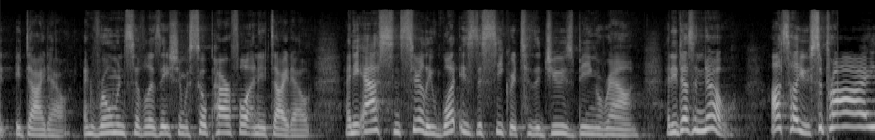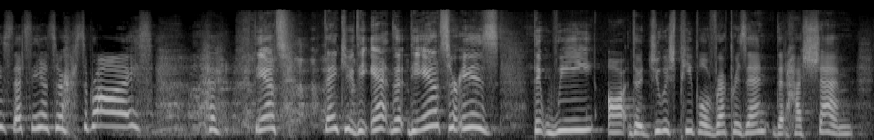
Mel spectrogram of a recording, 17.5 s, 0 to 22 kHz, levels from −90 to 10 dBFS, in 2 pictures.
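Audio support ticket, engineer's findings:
De-emphasis applied wrongly, 8.37 to 11.10 s. Treble-cut stage engaged on a path carrying no pre-emphasis, or a second de-emphasis stacked on the first. Smooth downward tilt above the midrange, about 14 dB down at 10 kHz relative to 1 kHz. Result: sound turns dull and muffled for that stretch, upper detail and air reduced. Check filter flag or emphasis metadata handling at the switch point.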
